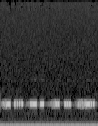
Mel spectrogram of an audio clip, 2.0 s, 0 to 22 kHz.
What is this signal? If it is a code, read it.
Morse code, heard as a keyed tone, about 52 wpm, spaced as for 43 wpm, 610 Hz. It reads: THAT IS D
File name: archived / CRSnet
